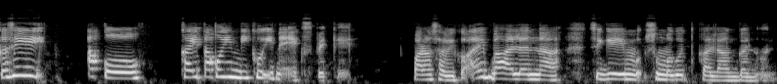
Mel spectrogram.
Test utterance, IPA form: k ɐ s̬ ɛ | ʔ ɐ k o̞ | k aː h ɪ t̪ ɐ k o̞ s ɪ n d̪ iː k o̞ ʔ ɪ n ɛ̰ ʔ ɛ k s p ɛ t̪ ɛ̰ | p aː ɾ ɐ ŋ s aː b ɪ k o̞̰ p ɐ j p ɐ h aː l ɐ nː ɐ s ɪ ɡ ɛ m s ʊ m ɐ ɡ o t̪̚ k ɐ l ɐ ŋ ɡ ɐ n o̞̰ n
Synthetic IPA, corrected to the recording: k ɐ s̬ ɛ | ʔ ɐ k o̞ | k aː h ɪ t̪ ɐ k o̞ h ɪ n d̪ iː k o̞ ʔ ɪ n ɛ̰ ʔ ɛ k s p ɛ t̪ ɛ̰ | p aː ɾ ɐ ŋ s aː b ɪ k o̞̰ ʔ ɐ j b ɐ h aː l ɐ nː ɐ s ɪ ɡ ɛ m s ʊ m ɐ ɡ o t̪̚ k ɐ l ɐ ŋ ɡ ɐ n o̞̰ n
